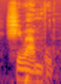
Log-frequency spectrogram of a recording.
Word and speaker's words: Shivambu: I wanted to ask you your second name is it pronounced Shivamu or Shivambu? Shivamu.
